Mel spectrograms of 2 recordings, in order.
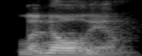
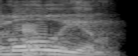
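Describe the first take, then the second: First: The second consonant is an n sound. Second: The second consonant is an m sound. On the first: The speaker calls it right. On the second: The speaker calls it wrong. "you said it wrong"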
